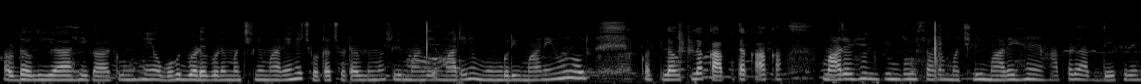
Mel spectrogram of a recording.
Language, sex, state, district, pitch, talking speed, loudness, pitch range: Hindi, female, Chhattisgarh, Sarguja, 215 Hz, 225 wpm, -33 LUFS, 205-235 Hz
